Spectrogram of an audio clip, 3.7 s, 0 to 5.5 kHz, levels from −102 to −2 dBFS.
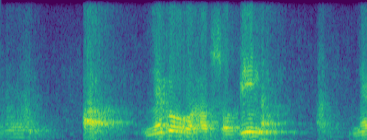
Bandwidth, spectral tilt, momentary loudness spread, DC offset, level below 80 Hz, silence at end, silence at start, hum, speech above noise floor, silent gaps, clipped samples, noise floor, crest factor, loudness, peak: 5.4 kHz; -7.5 dB/octave; 19 LU; under 0.1%; -46 dBFS; 0 s; 0 s; none; 27 dB; none; under 0.1%; -40 dBFS; 16 dB; -15 LUFS; 0 dBFS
